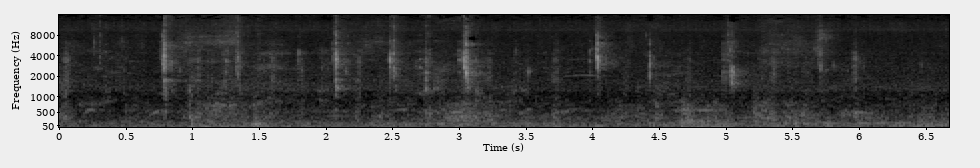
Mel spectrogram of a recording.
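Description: Faint close-up chewing, with scattered soft mouth clicks coming irregularly about once a second.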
